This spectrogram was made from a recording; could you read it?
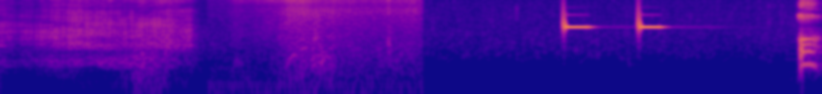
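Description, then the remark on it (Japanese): A mobile phone gives two short, clear notification beeps in quick succession as a message arrives, following a couple of seconds of rustling, zipper-like noise, and ending with a sharp click. No one speaks. “ちゃんと届いたみたいだな。”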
